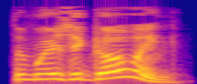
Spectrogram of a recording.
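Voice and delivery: high, loud, urgent question; alarmed question. A narrator's reading. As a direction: press for an answer in alarm. Alarmed gunman presses for answer.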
